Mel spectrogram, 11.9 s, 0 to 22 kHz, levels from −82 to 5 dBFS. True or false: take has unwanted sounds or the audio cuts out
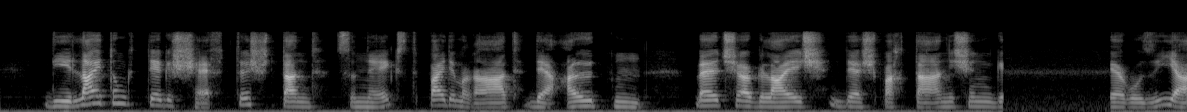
false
